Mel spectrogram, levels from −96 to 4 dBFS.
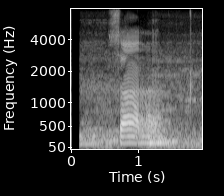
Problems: constant background noise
